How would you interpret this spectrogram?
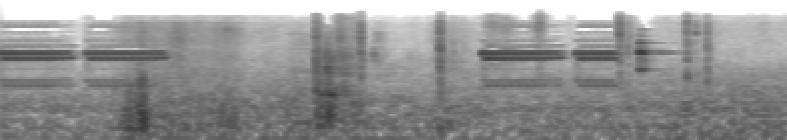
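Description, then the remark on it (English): A telephone rings in two double bursts of steady electronic tones, with a pause between pairs, while a few soft clicks and thumps sound in the gaps; a call from Samuel, answered by Mary, in a drama clip. No one speaks. “So Samuel calls.”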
